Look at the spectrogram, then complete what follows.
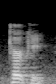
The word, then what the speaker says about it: Turkey: The first one is China, Turkey. That's where the first syllable is emphasized more. It just sounds louder because we emphasize it more.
